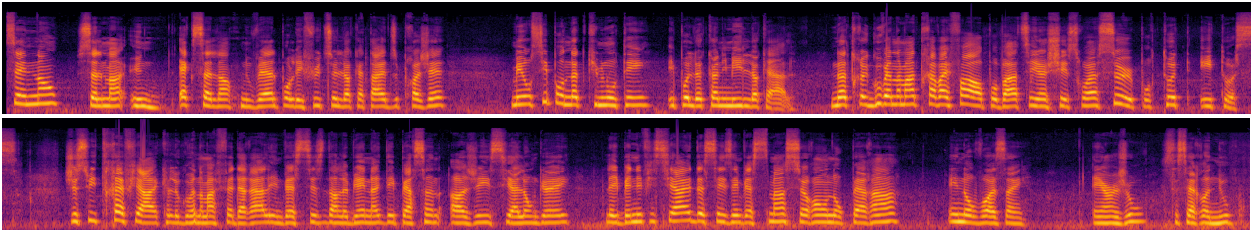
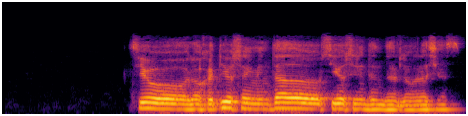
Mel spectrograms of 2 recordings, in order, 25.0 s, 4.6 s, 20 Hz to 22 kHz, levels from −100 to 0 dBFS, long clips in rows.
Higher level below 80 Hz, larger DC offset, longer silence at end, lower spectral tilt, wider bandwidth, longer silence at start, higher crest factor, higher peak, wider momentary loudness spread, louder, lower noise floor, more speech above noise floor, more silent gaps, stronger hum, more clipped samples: about the same, -56 dBFS vs -56 dBFS; neither; about the same, 0.05 s vs 0.1 s; second, -4 dB/octave vs -7.5 dB/octave; first, 15.5 kHz vs 7.4 kHz; second, 0.05 s vs 1.3 s; about the same, 16 dB vs 14 dB; first, 0 dBFS vs -4 dBFS; about the same, 8 LU vs 9 LU; about the same, -16 LUFS vs -17 LUFS; second, -46 dBFS vs -86 dBFS; second, 30 dB vs 70 dB; neither; neither; neither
